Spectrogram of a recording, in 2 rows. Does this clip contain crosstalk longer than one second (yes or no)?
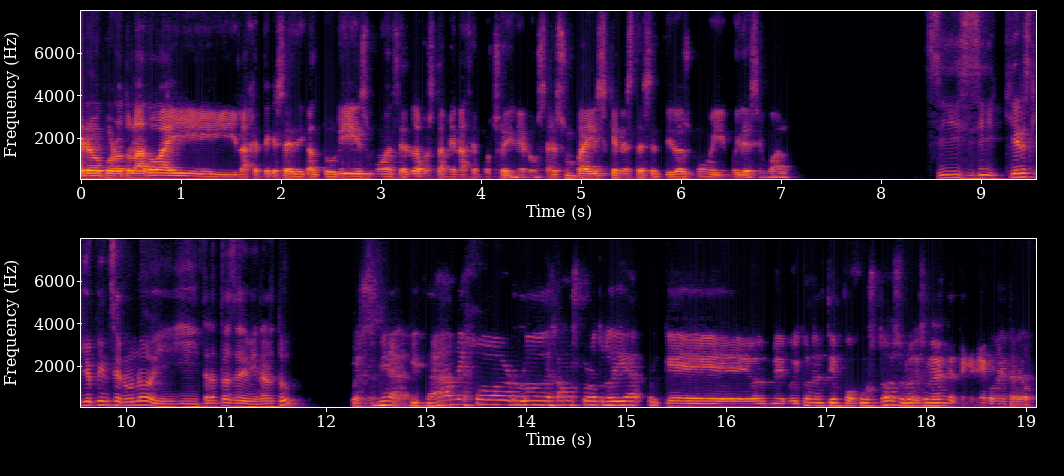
no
